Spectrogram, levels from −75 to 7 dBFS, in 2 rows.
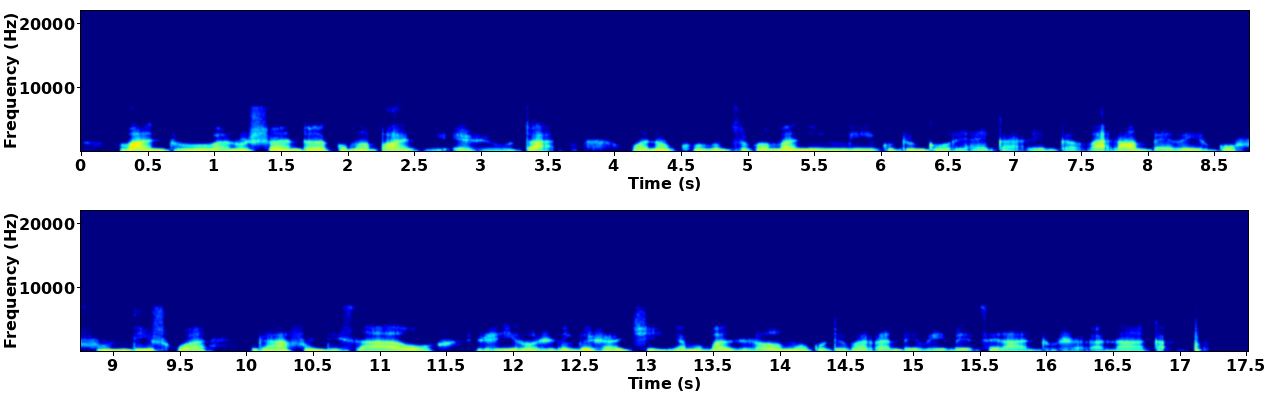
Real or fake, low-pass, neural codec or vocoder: fake; 7.2 kHz; codec, 16 kHz in and 24 kHz out, 0.9 kbps, LongCat-Audio-Codec, four codebook decoder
